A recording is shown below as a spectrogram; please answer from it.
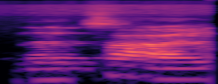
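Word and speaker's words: נטה: Natah.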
